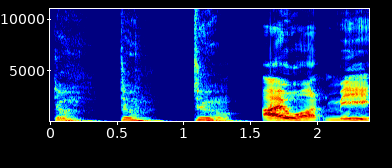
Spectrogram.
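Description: This is a put-on character voice that sounds raspy. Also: man, fairly high pitch for a man. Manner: monstrous, comic.

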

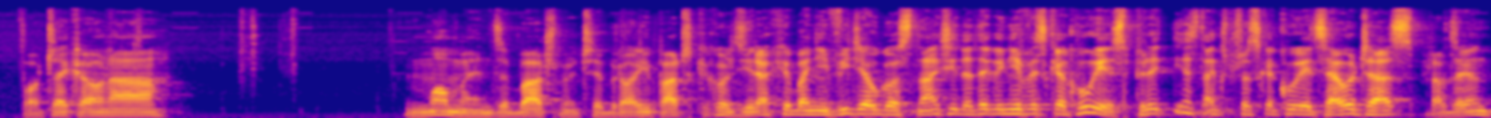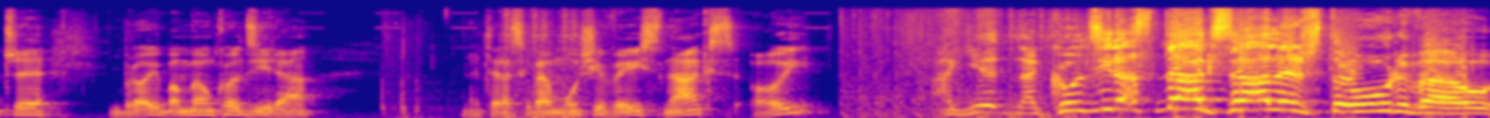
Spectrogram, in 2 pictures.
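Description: A man's fairly high, animated voice with lively intonation. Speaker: esports commentator. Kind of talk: live esports commentary, play-by-play of a CS:GO match. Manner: excitable, animated, rapid-fire with bursts of amazement; joking, quips mid-play.

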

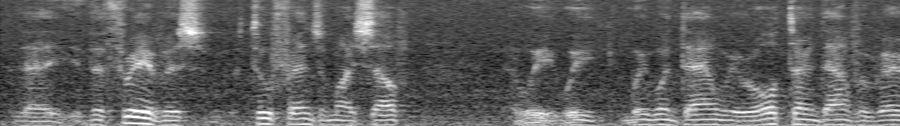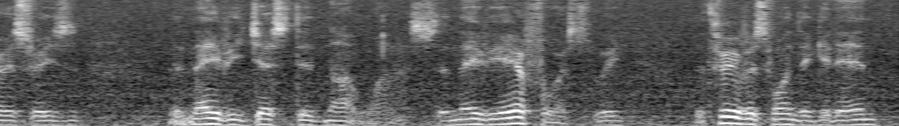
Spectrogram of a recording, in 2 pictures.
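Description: A man with an American accent at a moderate pace, somewhat breathy, with long, frequent pauses and noticeable background noise. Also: medium pitch for a man, fairly even intonation. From Philadelphia, US Northeast. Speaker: World War II veteran. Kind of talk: oral-history interview, recalling life story. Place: home room.

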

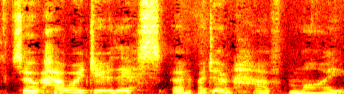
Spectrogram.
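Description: The voice belongs to a woman. She shows ordinary pitch variation. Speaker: planner hobby vlogger. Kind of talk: casual tutorial chat. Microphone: phone near.

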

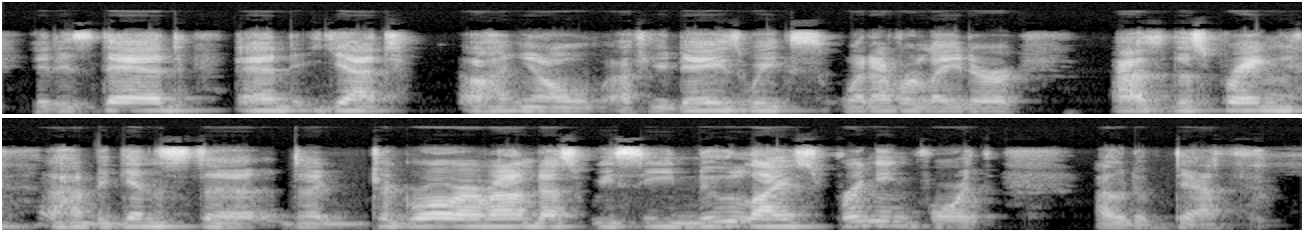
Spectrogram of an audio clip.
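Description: Somewhat breathy, a man speaks at a very slow pace in a monotone, flat intonation. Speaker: pastor. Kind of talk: devotional talk. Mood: earnest, reflective. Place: office. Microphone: webcam.

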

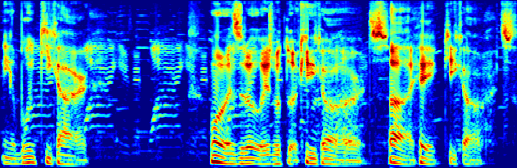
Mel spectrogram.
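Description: A man uses a put-on character voice with a very deep, low pitch, speaking at a fairly slow pace. Long, frequent pauses break up his speech, and faint music plays in the background. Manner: cocky, annoyed, joking.

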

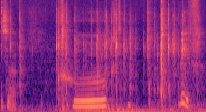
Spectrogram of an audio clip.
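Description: Noticeable background noise runs under this recording. A woman talks at a medium pitch. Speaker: gaming streamer. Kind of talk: casual live gameplay stream chat. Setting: home computer livestream. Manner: chatty, excitable. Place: home room.

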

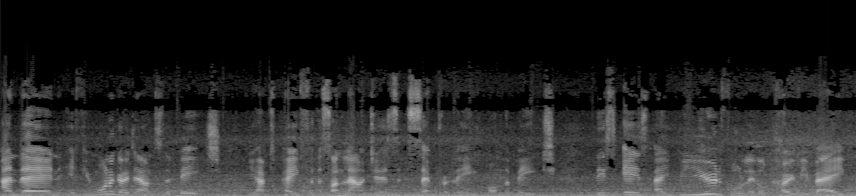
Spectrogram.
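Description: With music in the background, a woman is heard in a dry sound with no echo. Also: ordinary pitch variation, moderate pace. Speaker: travel guide vlogger. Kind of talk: casual vlog chat. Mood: cheerful, enthusiastic. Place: waterside. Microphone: phone near.

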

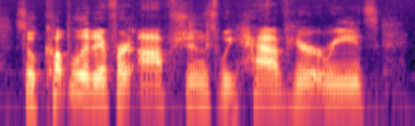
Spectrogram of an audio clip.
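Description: A man talks at a fast pace and medium pitch with a bright, sharp tone.

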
